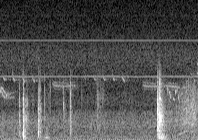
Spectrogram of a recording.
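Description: A car door shuts with a thud.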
